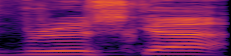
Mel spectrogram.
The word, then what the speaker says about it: Brusca: Yes, it is Brusca.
